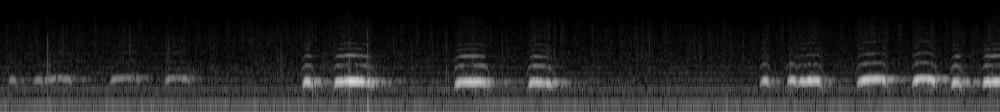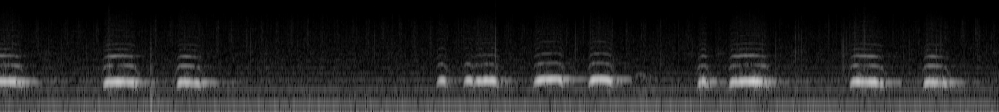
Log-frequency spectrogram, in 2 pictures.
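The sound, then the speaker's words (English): Low, soft owl hoots in repeated short groups of four to six, spaced by pauses, over a steady low hum; a great horned owl's hoot series. “The typical hoot series of the great horned owl is a somewhat variable, low-pitched hoo-hoo-hoo, hoo-hoo, or hoo-hoo, hoo-hoo.”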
